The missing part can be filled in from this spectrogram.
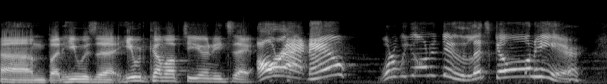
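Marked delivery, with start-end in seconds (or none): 2.6-5.8 Southern American character voice, pitched higher. Asked to do the voice of your character, do the Moses Gomer voice, Southern American. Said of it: "he was like Southern American".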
